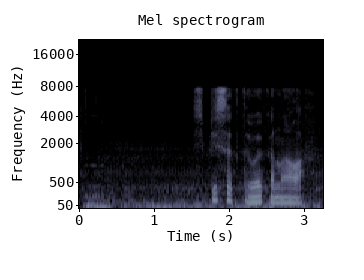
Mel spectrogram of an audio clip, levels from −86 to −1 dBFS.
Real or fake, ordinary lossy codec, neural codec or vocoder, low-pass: fake; none; codec, 16 kHz, 8 kbps, FunCodec, trained on Chinese and English, 25 frames a second; none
